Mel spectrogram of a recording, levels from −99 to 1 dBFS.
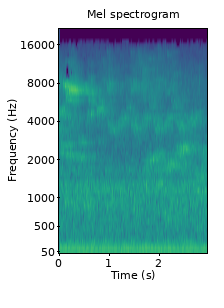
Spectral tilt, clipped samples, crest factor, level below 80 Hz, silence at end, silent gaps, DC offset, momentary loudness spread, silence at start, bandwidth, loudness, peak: -2 dB/octave; under 0.1%; 18 dB; -48 dBFS; 0 s; none; 2%; 11 LU; 0 s; 17 kHz; -26 LUFS; -10 dBFS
